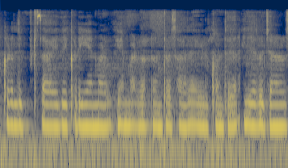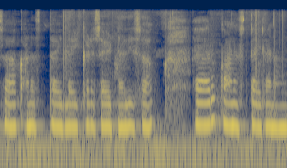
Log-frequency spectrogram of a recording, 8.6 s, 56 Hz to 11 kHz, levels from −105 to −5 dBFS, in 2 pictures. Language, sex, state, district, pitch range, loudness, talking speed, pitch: Kannada, female, Karnataka, Dharwad, 205-215 Hz, -29 LUFS, 195 wpm, 210 Hz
